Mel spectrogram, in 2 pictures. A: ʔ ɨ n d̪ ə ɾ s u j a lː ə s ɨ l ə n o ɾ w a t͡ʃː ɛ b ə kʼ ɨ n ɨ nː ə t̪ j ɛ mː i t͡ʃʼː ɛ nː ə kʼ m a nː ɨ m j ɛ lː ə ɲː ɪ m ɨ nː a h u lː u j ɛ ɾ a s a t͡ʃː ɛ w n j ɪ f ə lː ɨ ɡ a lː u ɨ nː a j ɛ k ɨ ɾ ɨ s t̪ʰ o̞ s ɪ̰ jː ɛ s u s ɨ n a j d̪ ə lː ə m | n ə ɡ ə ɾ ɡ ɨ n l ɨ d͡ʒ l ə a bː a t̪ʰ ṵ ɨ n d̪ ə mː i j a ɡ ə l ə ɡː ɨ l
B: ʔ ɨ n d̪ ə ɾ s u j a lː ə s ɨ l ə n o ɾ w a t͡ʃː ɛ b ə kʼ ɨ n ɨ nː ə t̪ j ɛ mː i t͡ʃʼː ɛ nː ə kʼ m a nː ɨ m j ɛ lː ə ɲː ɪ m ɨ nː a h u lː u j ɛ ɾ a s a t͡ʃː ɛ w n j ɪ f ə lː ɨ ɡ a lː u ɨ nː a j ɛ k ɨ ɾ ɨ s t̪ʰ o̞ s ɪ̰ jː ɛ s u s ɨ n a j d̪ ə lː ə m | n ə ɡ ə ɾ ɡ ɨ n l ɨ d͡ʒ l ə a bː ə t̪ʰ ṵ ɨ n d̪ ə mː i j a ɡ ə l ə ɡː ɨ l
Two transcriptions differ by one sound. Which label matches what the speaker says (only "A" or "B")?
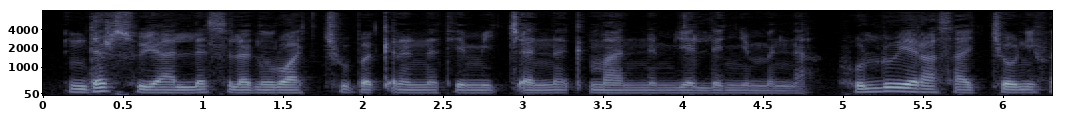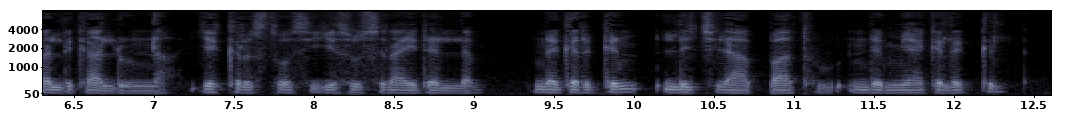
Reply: A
